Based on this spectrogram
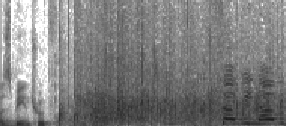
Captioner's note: audience applauds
